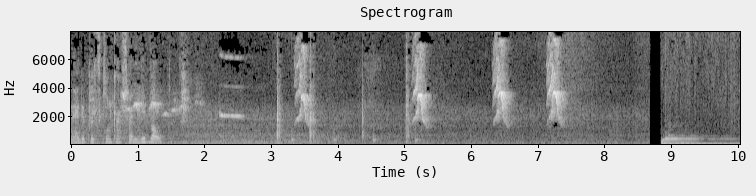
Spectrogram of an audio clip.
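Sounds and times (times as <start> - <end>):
bird calling: 3.3 - 3.7, 5.1 - 5.5, 6.3 - 7.5.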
